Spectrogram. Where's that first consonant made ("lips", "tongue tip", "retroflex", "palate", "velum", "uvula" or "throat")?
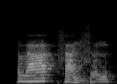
tongue tip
